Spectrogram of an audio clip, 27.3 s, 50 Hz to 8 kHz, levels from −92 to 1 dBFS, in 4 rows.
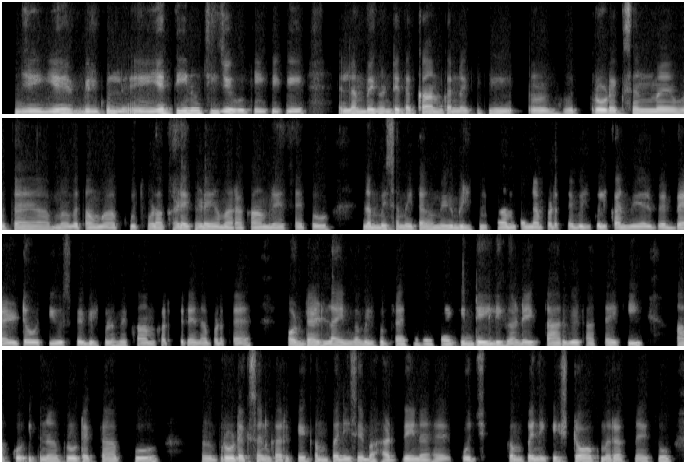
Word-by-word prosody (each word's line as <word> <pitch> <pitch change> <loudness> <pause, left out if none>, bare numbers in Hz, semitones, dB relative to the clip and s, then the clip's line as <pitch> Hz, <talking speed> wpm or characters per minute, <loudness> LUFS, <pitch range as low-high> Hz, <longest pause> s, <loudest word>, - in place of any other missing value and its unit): जी, 125 -2 +2 0.2
ये 145 +2 +6
बिल्कुल 135 +1 +2
ये 120 +3 +5
तीनों 155 0 +6
चीज़ें 145 -3 +3
होती 130 0 +2
हैं 130 - 0
क्योंकि 135 +2 0 0.4
लंबे 130 +2 +5
घंटे 135 0 +2
तक 135 +1 -1
काम 130 -1 +2
करना। 125 0 0
क्योंकि 145 +3 -2
अ, 125 0 -2 0.2
प्रोडक्शन 135 +1 +5
में 135 0 +4
होता 130 -1 -1
है 130 0 -2
अब 125 - -6
मैं 125 0 -2
बताऊँगा 120 +1 -1
आपको 125 +1 -5
थोड़ा 125 0 -2
खड़े-खड़े 125 0 0
हमारा 120 0 -1
काम 115 0 0
रहता 115 0 -4
है 120 - -3
तो 135 +2 -2 0.4
लंबे 125 +2 +3
समय 130 -1 -1
तक 125 - -4
हमें 130 +1 +1
बिल्कुल 130 +1 -2
काम 125 -1 -1
करना 120 0 -1
पड़ता 120 - -6
है। - - -1
बिल्कुल 120 0 -1
कन्वेयर 125 -1 0
पे 120 -1 -1
बेल्ट 120 0 +1
होती 120 0 +1
है 125 - +3
उसपे 125 +1 -1
बिल्कुल 130 +1 -2
हमें 130 0 -4
काम 125 0 -2
करते 125 -1 -9
रहना 120 0 -2
पड़ता 120 0 -7
है। 135 +4 -5 0.4
और 130 -1 +2
डेडलाइन 130 0 +1
का 130 - -1
बिल्कुल 125 +1 -2
प्रेशर 120 0 -3
होता 120 -1 -2
है 120 - +2
कि 120 +3 -1
डेली 125 0 +5
का 130 -1 -1
डे 125 0 +1
एक 130 0 -4
टारगेट 125 0 0
आता 120 0 -7
है 120 - +2
कि 140 +5 -2 0.4
आपको 125 0 -1
इतना 125 0 -2
प्रोडक्ट 125 -1 -1
आपको 130 +1 -1 0.5
अ, - - -2
प्रोडक्शन 125 0 +2
करके 120 +2 -2
कंपनी 125 -3 0
से 135 +3 -1
बाहर 125 0 -1
देना 120 0 +3
है। 120 +1 -3
कुछ 140 0 -1 0.3
कंपनी 125 -1 0
के 130 +2 -2
स्टॉक 125 -1 0
में 125 - +1
रखना 125 0 -3
है। - - -2
तो 150 +1 -1
125 Hz, 200 wpm, -29 LUFS, 120-130 Hz, 0.5 s, ये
